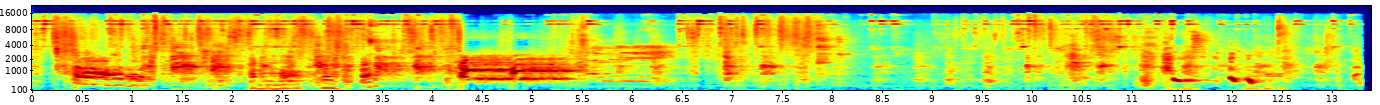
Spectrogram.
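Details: A pair of Airedale Terriers, one harassing the other: a dense, continuous tangle of raspy growls, short yips and whimpers, with brief human speech mixed in and a quieter stretch toward the end.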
